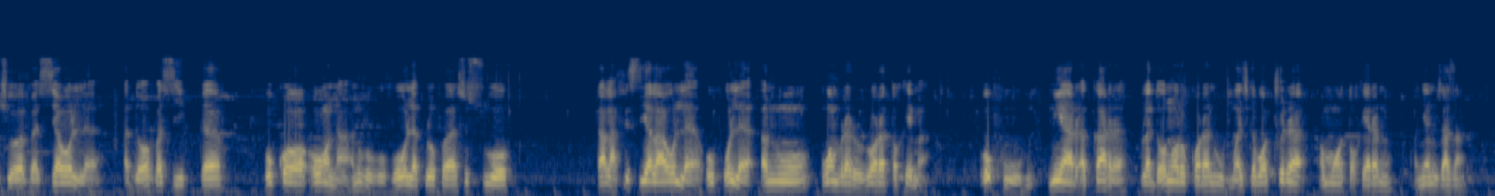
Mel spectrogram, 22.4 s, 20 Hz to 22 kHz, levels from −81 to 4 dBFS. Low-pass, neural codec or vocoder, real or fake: 7.2 kHz; none; real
